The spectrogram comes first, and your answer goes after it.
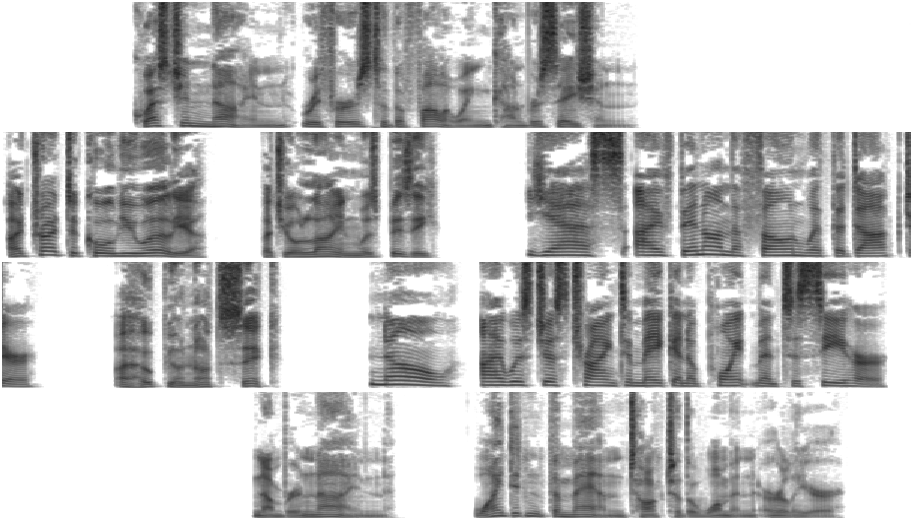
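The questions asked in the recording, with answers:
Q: Why didn't the man talk to the woman earlier?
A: He was on the phone with the doctor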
